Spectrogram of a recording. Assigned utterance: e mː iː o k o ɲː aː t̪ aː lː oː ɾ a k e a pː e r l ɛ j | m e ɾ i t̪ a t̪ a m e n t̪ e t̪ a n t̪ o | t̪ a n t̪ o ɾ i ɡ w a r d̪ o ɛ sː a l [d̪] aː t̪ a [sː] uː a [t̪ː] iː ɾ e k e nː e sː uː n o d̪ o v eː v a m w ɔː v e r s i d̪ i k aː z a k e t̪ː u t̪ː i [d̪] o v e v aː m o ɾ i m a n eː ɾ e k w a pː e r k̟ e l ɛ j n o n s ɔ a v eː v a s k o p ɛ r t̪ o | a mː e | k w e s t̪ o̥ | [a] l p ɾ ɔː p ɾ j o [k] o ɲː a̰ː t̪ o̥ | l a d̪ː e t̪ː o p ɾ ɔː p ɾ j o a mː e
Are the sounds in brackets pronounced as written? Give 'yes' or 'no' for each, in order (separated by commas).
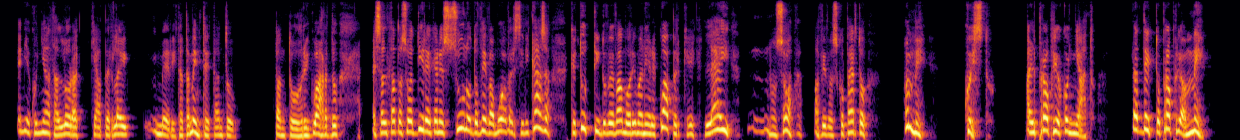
no, no, no, yes, yes, yes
